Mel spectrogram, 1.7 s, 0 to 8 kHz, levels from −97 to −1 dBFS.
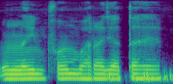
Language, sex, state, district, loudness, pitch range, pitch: Hindi, male, Jharkhand, Sahebganj, -18 LUFS, 125-130 Hz, 125 Hz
